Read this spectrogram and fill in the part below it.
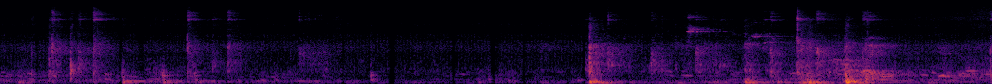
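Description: A table tennis ball clicks back and forth off paddles and the table in an echoing hall.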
